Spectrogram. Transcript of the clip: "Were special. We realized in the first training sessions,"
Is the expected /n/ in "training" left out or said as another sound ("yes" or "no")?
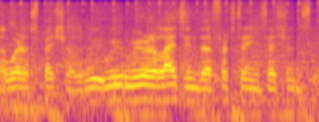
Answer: yes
